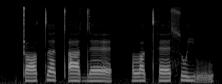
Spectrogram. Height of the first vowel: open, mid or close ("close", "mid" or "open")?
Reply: open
